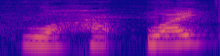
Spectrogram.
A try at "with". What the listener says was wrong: The learner mispronounced with as white and high as height.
